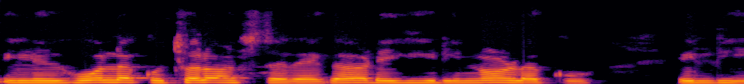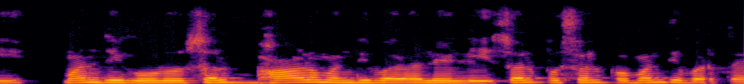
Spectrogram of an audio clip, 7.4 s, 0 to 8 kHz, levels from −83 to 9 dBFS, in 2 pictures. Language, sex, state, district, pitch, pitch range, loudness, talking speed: Kannada, male, Karnataka, Gulbarga, 180 Hz, 175-195 Hz, -15 LUFS, 130 wpm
